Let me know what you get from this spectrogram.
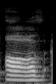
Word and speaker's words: of: Step of the way, step of the way, outro of aí, OF com som de OV.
